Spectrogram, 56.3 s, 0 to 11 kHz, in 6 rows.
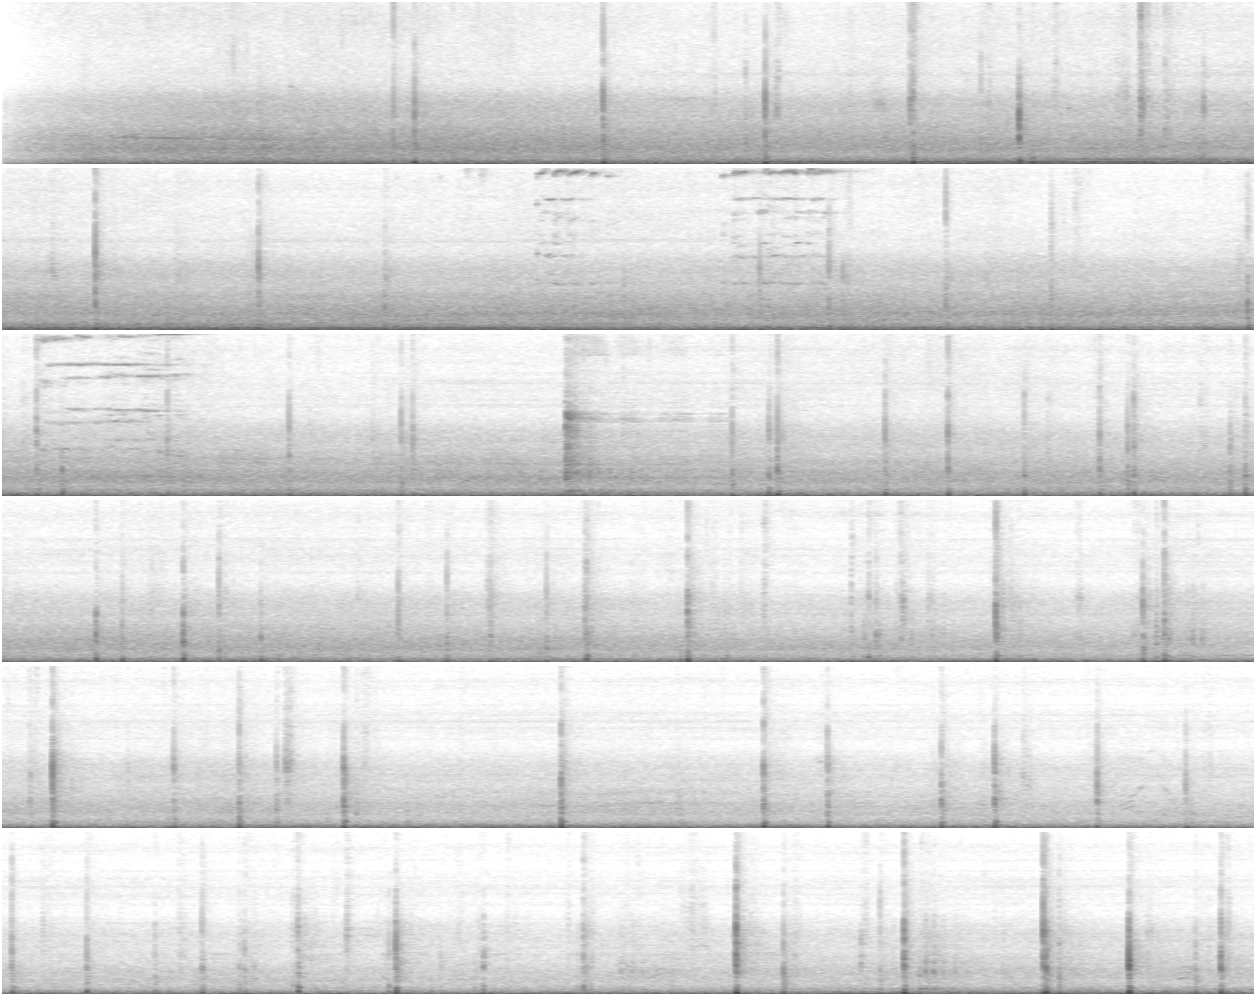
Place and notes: {
  "title": "東大路二段16號, Hsinchu City - basketball and traffic sound",
  "date": "2017-09-27 17:12:00",
  "description": "Next to the basketball court, traffic sound, Binaural recordings, Sony PCM D100+ Soundman OKM II",
  "latitude": "24.81",
  "longitude": "120.97",
  "altitude": "21",
  "timezone": "Asia/Taipei"
}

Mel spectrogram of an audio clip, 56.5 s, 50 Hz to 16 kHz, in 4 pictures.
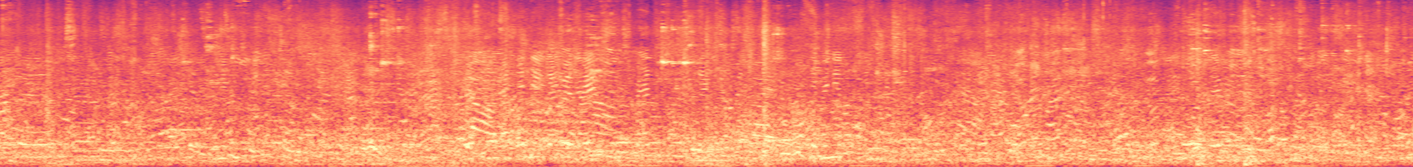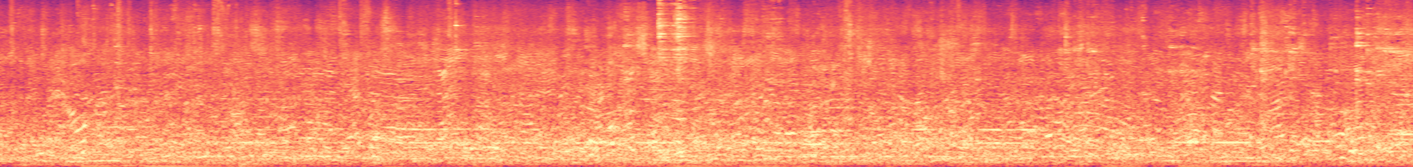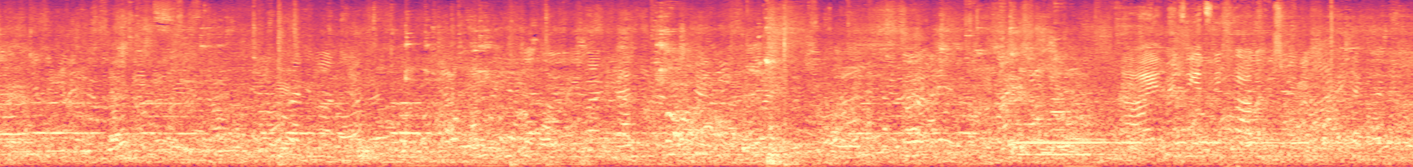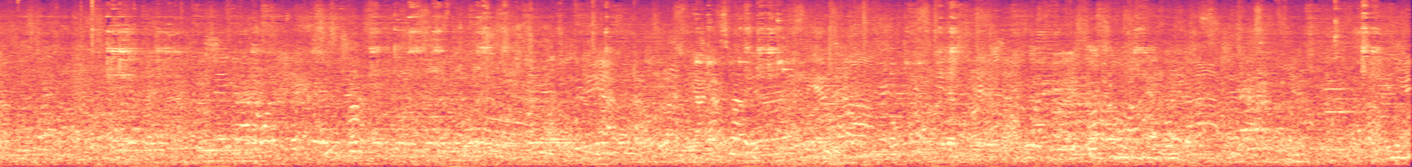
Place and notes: {
  "title": "Museum Ludwig, Cologne, Opening Exhibition Gerhard Richter Abstract Paintings",
  "date": "2008-11-17 20:33:00",
  "description": "Atmo at the opening of the exhibition \"Abstract paintings\" of the German painter Gerhard Richter at the Museum Ludwig, Colgone.",
  "latitude": "50.94",
  "longitude": "6.96",
  "altitude": "60",
  "timezone": "GMT+1"
}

